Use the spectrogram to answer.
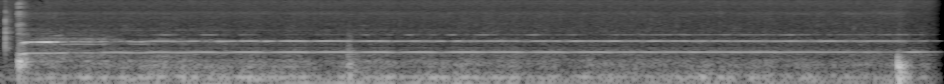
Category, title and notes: Sound effects > Objects / House appliances
MOTRSrvo-Samsung Galaxy Smartphone, CU Servo Motor, Bed, Lower Nicholas Judy TDC
A bed servo motor lowering.
Phone-recording, lower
